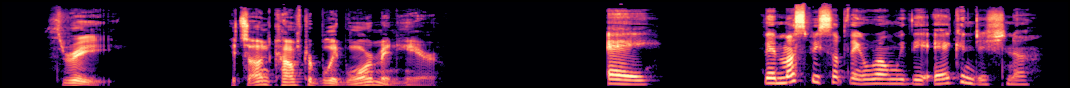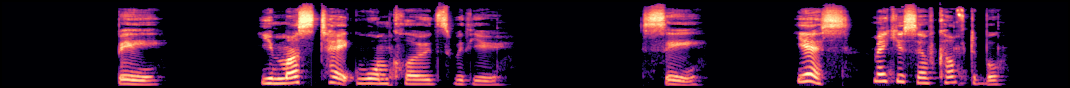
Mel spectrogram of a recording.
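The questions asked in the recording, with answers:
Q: It's uncomfortably warm in here.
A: A: There must be something wrong with the air conditioner.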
